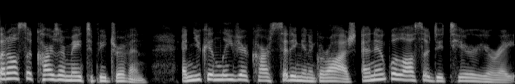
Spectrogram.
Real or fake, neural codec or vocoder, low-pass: real; none; 7.2 kHz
